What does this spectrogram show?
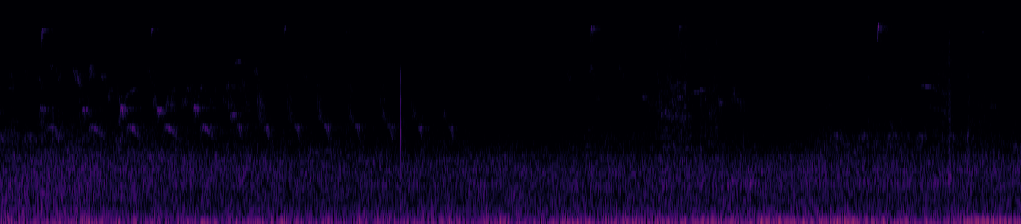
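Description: A small bird singing: a quick run of short falling chirps over the first few seconds, then a few scattered calls, over a steady low background hum.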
